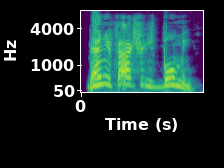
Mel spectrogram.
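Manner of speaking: ordinary talk, nothing marked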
